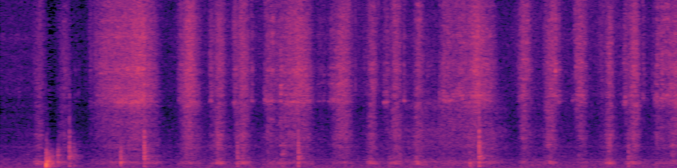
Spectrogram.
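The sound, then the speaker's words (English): A utensil scrapes around a cooking pot as coconut is stirred in with other ingredients, making many rasping, rubbing strokes in a steady back-and-forth rhythm with no talk. “So just make sure you're just stirring it while you're doing the steps of adding all these other ingredients in there. We're going to go ahead and put our coconut in there.”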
